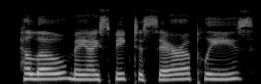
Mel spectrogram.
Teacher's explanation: Notice how may I sounds like may-a in fast speech.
